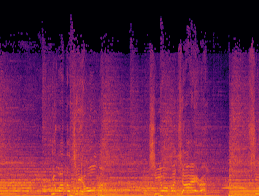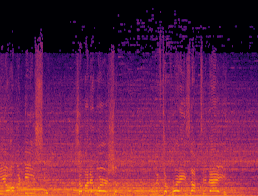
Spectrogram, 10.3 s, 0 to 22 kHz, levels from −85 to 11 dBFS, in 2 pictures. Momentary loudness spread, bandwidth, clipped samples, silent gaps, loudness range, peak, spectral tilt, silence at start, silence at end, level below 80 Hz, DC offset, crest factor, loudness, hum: 6 LU; 19.5 kHz; under 0.1%; none; 2 LU; 0 dBFS; -4 dB/octave; 0 s; 0 s; -22 dBFS; under 0.1%; 12 dB; -12 LUFS; none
